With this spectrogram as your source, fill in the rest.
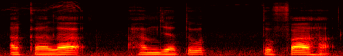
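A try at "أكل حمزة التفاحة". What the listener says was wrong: At-tufaha ada alif lamnya ya situ. Atau disambung akala hamzatut tufaha. Akala hamzatu at-tufaha. Ya, hamzatu dibaca apa? Dhammah karena sebagai fa'il. At-tufaha dibaca fathah karena sebagai maf'ulun bihi ya.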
